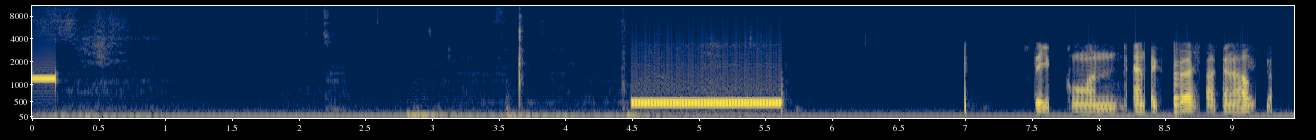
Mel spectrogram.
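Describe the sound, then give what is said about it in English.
A loud, steady telephone dial tone hums for about a second after a few faint clicks and taps, followed by quick bursts of a voice. “I'm going to call you right back.”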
